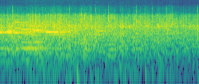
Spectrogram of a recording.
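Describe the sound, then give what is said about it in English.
A dense, steady roar of applause from a large crowd at a sold-out concert in a giant theater, many hands clapping at once in a continuous wash of sound that stays loud throughout, with no talking. “Every night he performed with such passion and such grace to wild applause and standing ovations and huge admiration.”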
